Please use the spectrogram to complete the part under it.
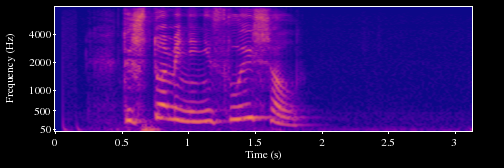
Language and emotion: Russian, angry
